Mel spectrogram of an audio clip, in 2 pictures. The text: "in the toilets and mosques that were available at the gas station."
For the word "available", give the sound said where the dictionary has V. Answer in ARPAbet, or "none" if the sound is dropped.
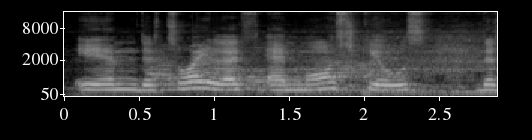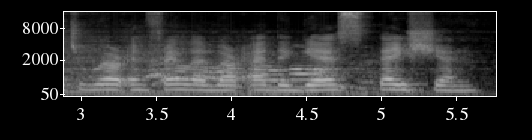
F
